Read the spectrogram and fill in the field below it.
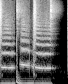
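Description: Harmonically rich jump-up screech bass synth notes played without any legato portamento slide, each pitch jumping abruptly, loud and sustained with a brief gap and a cut-off near the end.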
